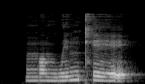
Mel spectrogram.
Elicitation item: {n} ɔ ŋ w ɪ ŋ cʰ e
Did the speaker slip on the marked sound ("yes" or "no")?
yes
